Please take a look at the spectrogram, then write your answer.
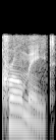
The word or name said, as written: chromate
